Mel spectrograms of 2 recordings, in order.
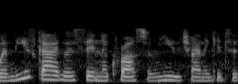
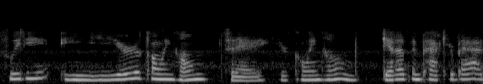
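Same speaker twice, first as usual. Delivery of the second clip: mock falsely sweet, sugary, spiteful, vindictive tone; 4 semitones higher than usual. Retelling how two housemates woke another to send her home: imitating a vindictive sweet voice. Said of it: "this vindictive, sweet type of voice".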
